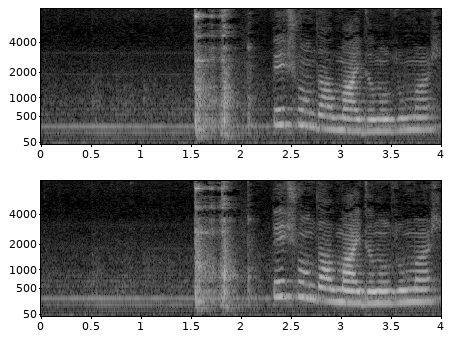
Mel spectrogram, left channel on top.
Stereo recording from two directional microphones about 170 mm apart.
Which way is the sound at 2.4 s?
35° right (ahead or behind).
